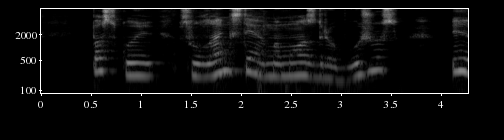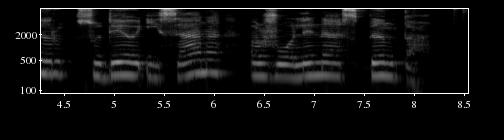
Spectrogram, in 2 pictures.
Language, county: Lithuanian, Alytus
